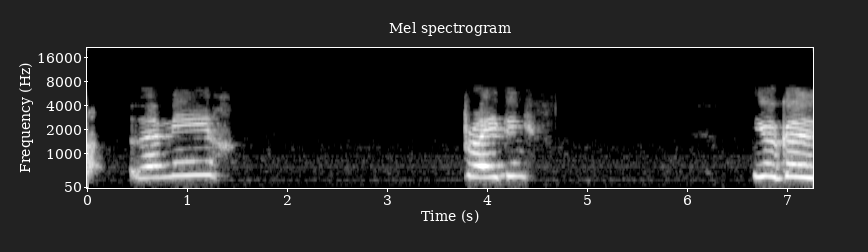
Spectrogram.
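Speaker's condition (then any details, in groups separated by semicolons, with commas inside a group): Cerebral palsy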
